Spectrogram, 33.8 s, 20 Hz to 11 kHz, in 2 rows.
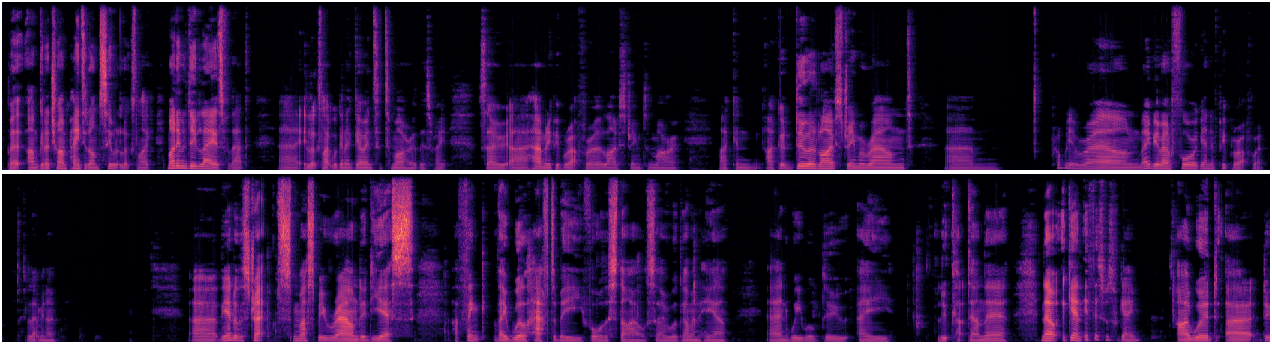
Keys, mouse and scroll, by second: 23.8 middle click, 24.3-24.8 scroll up 1, 24.8 click, 25.2 Tab, 25.6-25.9 scroll up 3, 26.0-28.9 shift+middle drag, 28.9 ctrl+r, 29.9-32.4 middle drag, 32.4 1, 33.1 click.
